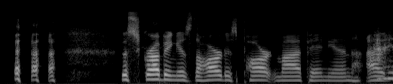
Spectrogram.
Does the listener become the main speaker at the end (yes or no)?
no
